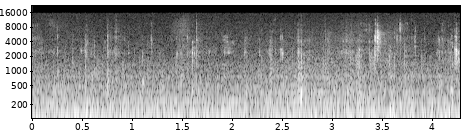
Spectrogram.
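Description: A person chewing a Skittles candy: faint, scattered small clicks of the chewy candy in the mouth, over a low steady hum.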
